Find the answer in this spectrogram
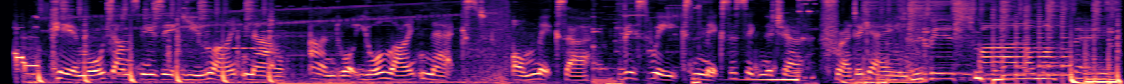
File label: female english sheffield accent imaging compilation; english northern accents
